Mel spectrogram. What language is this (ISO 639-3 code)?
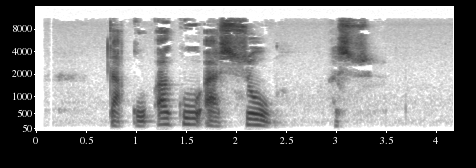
bnn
